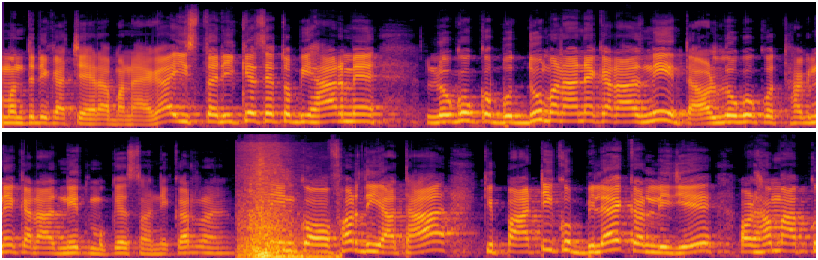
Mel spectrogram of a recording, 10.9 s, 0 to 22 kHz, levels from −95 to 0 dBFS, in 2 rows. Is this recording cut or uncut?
cut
